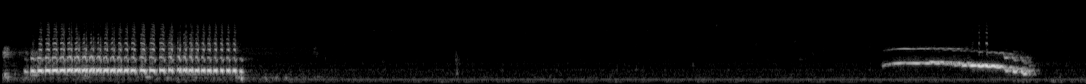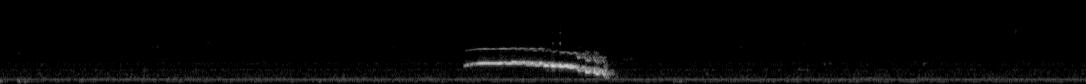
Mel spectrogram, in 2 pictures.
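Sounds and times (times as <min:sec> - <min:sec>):
faint low hum: 0:00.0 - 0:21.7
eastern screech owl trilling and whinnying: 0:00.2 - 0:02.5, 0:08.8 - 0:10.4, 0:15.5 - 0:17.0.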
